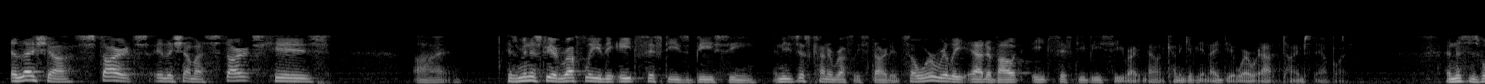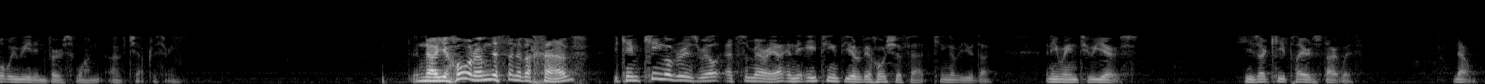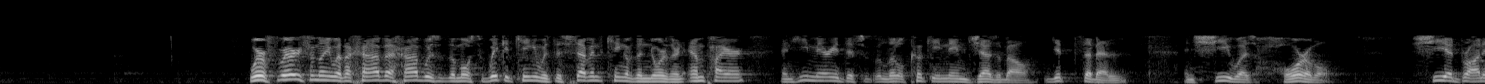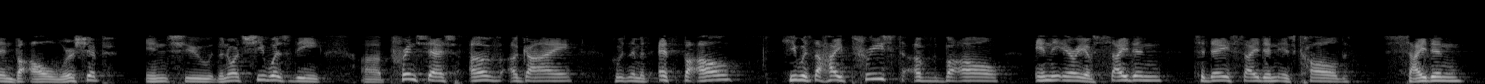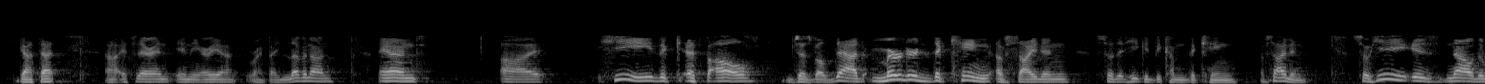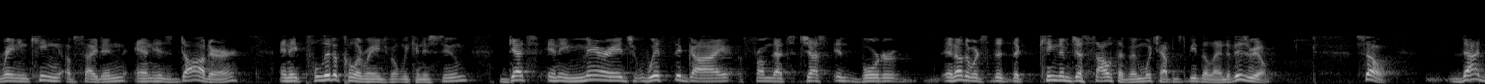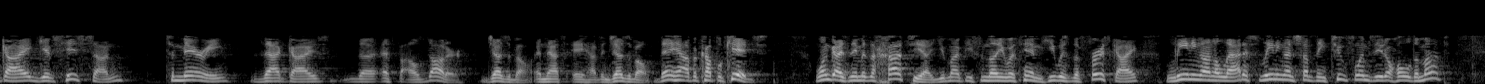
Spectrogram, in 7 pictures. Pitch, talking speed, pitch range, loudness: 150 Hz, 170 wpm, 125-175 Hz, -28 LUFS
